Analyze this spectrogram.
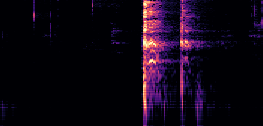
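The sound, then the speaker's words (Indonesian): Two harsh coughs from a person, the first loud and the second slightly softer, preceded by a few faint clicks. “Batuk kayak gini terus mikir, jangan-jangan paru-paru saya.”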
